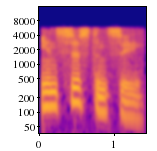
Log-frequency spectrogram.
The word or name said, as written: insistency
